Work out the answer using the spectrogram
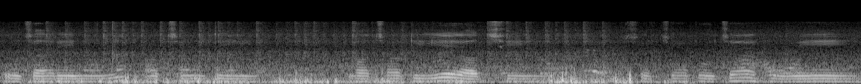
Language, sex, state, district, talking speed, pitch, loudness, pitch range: Odia, male, Odisha, Khordha, 55 wpm, 130 Hz, -21 LUFS, 130-135 Hz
